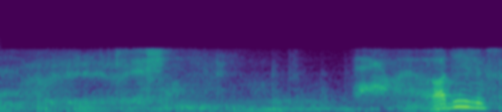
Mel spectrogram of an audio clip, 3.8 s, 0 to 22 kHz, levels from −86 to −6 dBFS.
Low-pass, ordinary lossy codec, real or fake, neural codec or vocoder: 3.6 kHz; none; fake; codec, 16 kHz, 1 kbps, X-Codec, WavLM features, trained on Multilingual LibriSpeech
